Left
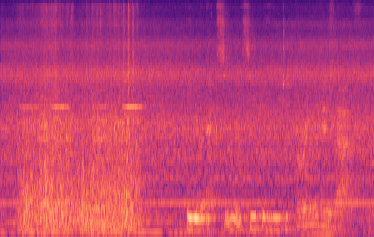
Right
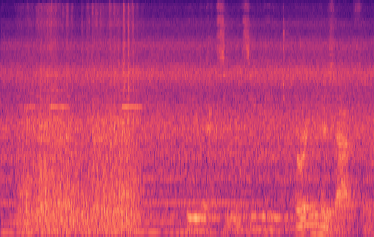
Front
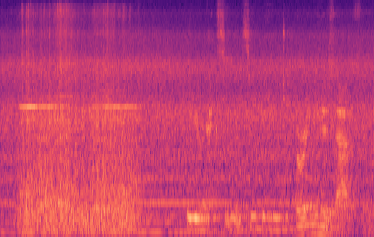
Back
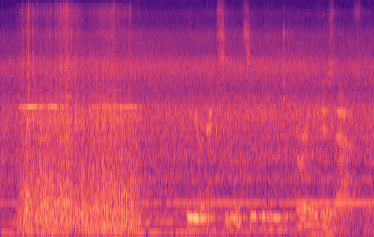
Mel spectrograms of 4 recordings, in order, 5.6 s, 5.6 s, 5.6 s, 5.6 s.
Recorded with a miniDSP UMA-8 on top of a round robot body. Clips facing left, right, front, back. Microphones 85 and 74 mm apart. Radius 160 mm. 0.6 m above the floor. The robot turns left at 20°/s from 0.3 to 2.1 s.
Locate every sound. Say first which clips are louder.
2.8 s a woman speaking: left 8 dB, back 1 dB; 100° left, 1.6 m
4.4 s a man speaking: right 3 dB, front 3 dB; 75° right, 5 m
